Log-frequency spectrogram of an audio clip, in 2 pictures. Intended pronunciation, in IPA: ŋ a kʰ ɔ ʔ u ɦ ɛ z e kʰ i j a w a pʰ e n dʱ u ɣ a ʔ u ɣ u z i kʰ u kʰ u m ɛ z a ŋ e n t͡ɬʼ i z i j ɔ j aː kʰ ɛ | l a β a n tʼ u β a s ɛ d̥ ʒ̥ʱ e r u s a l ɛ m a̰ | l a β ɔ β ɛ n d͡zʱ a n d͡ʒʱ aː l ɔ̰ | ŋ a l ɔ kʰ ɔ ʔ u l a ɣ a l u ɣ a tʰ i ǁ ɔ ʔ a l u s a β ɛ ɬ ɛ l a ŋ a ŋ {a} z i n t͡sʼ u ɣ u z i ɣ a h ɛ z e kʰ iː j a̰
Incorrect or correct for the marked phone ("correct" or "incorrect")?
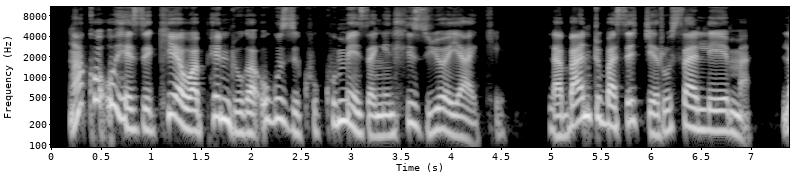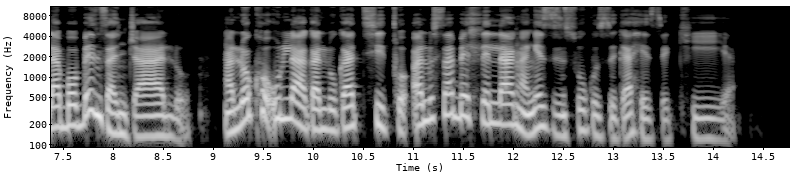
incorrect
